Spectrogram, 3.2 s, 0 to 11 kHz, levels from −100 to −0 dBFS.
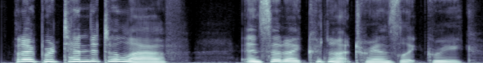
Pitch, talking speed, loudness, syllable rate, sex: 265 Hz, 225 wpm, -16 LUFS, 5.9 syllables/s, female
